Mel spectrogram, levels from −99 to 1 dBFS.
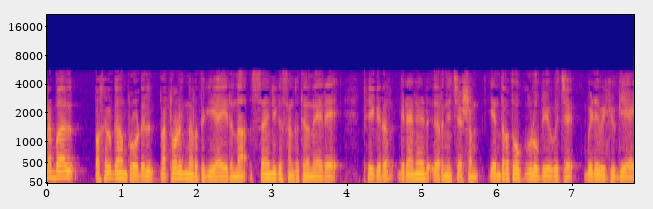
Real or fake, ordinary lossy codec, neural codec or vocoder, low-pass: real; none; none; 5.4 kHz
